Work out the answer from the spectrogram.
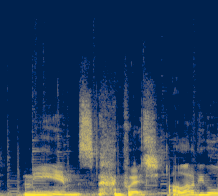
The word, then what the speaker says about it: meme: But Richard Dawkins is the one that coined the term meme, and he wanted a one-syllable word that was similar to gene.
